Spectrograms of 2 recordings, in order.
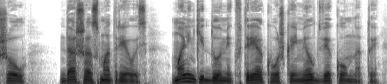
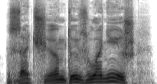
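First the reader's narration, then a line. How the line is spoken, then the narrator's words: Hissing. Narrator (Russian): прошипел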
